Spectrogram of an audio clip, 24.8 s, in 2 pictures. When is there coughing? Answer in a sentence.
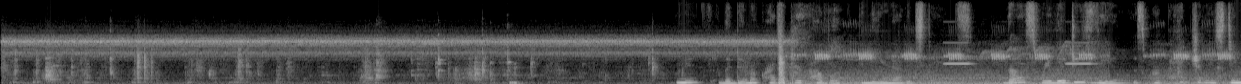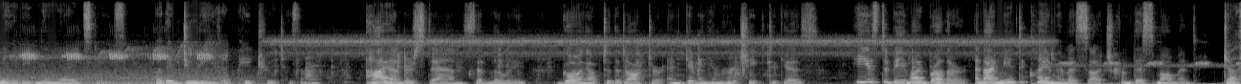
You can hear the coughing from 7.8 to 8.4 s.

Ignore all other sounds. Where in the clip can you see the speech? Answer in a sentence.
The speech can be heard from 6.8 to 24.7 s.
